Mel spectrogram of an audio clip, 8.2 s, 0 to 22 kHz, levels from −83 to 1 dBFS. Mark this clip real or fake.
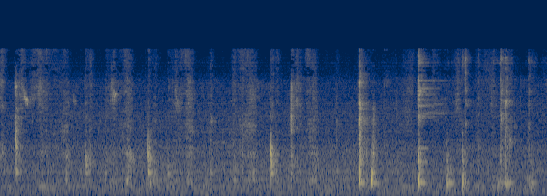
fake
